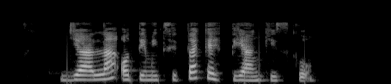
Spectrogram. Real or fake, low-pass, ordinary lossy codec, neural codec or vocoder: real; 7.2 kHz; MP3, 64 kbps; none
